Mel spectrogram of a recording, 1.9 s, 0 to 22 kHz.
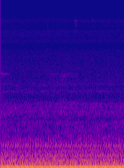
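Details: Truma D6 heater replacing a Truma gas boiler in a van, running electric-only at 900 W with diesel off, battery still charging at 3 A: low, steady, even rumble with no knocks or misses; normal idle.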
